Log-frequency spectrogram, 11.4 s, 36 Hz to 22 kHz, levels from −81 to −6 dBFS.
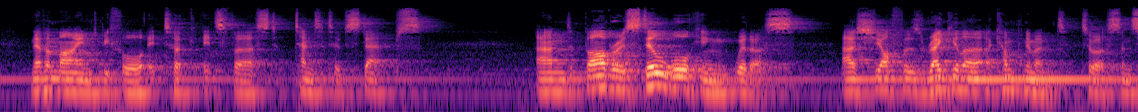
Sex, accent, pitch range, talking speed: male, British, 115-130 Hz, 125 wpm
